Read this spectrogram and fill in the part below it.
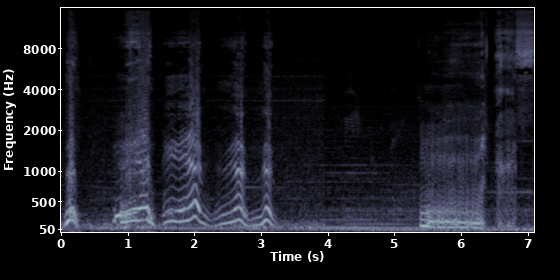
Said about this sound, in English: get that dog out of here. Get the dog out of here.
